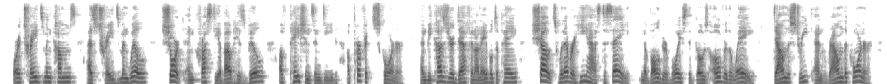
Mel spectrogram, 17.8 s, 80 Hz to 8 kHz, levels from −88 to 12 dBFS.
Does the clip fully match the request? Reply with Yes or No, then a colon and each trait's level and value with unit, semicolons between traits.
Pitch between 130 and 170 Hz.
Yes: medium, 140 Hz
